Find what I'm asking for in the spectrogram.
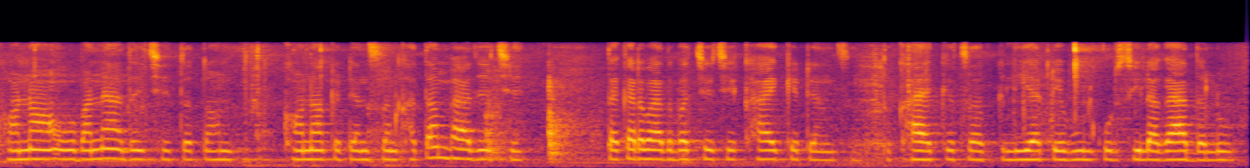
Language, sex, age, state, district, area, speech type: Maithili, female, 18-30, Bihar, Saharsa, rural, spontaneous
